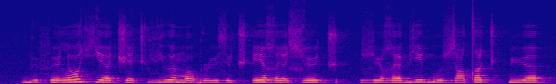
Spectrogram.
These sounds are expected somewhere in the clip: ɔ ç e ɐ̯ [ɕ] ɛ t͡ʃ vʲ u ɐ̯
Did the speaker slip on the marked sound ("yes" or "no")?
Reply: yes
